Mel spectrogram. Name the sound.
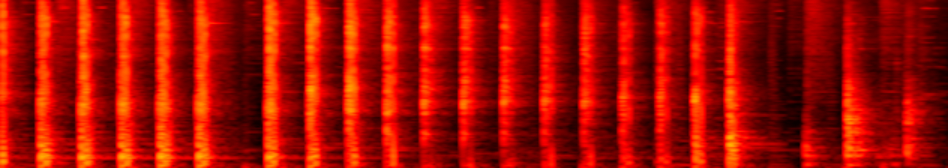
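hammer striking coconut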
